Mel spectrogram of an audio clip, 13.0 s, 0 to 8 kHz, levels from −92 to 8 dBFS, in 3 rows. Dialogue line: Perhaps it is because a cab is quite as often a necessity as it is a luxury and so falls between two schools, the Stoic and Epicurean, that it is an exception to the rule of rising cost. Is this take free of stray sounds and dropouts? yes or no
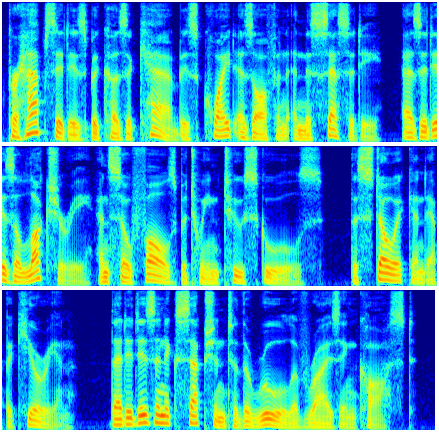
yes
